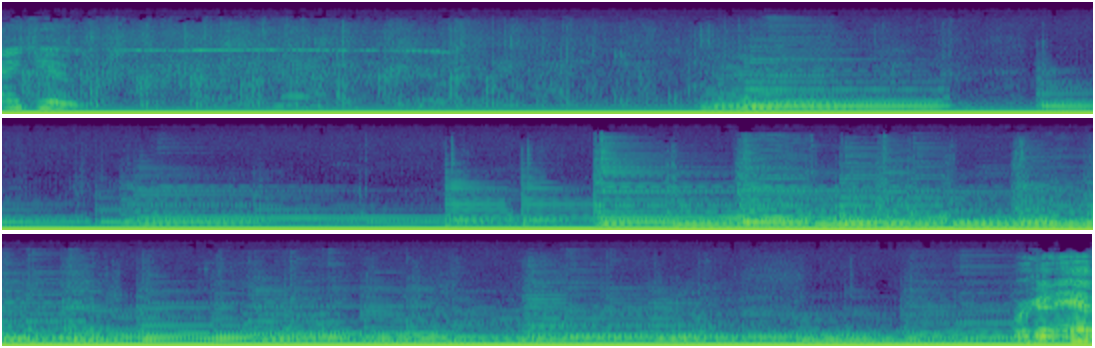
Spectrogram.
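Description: Crowd applause for the first few seconds, then an acoustic string band of guitars and banjo strumming and picking chords.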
